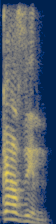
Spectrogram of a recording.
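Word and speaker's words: cousin: এই শব্দের উচ্চারণ হচ্ছে কাজিন, পড়াইছি। হ্যাঁ, সি, ও এবং ইউ, খেয়াল করেন, ও এবং ইউ এর উচ্চারণ ও হয়, আবার আও হয়, আবার আ হয়, আবার উ হয়। এর কিন্তু একাধিক সাউন্ড আছে, রাইট? বেশ কিছু শব্দ আছে যে শব্দগুলোতে ও এবং ইউ এর উচ্চারণ আ হয়, তার মধ্যে একটা হচ্ছে কাজিন।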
